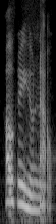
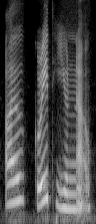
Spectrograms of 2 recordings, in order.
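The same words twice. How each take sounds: First: The t and y merge into a ch sound. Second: The t and y are said separately. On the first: The speaker calls it right. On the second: The speaker calls it wrong.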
